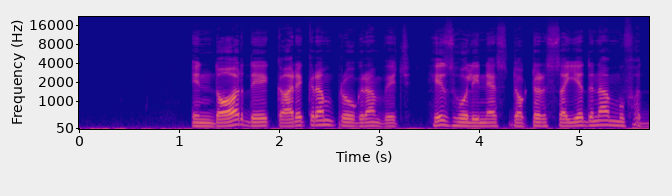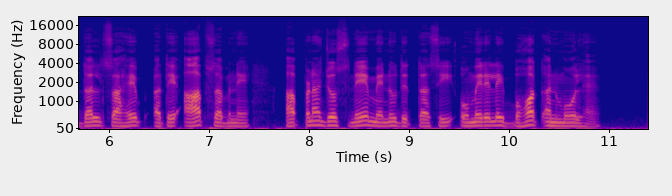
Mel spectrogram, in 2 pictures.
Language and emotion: Punjabi, neutral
